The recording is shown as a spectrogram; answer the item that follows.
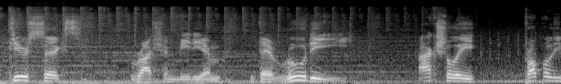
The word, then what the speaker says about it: Rudy: long back it's tier six Russian medium the Rudi actually properly pronounced as Rudi the tank is based on a Polish TV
